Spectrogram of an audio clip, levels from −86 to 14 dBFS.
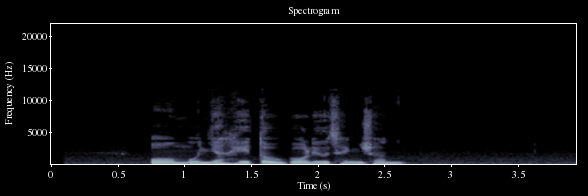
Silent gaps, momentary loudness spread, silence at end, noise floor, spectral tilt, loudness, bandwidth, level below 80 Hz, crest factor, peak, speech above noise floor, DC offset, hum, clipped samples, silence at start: none; 7 LU; 1.3 s; -61 dBFS; -7.5 dB/octave; -24 LUFS; 10.5 kHz; -72 dBFS; 18 dB; -8 dBFS; 38 dB; under 0.1%; none; under 0.1%; 0.75 s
